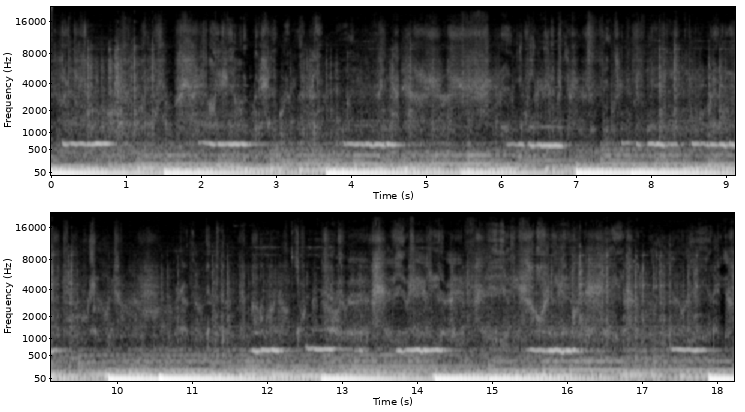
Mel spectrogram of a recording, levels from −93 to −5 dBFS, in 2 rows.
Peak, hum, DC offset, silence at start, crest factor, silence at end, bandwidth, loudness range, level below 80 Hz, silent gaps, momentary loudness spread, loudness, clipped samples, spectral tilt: -4 dBFS; none; under 0.1%; 0 s; 14 dB; 0 s; 6.6 kHz; 3 LU; -18 dBFS; none; 12 LU; -24 LUFS; under 0.1%; -7 dB/octave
